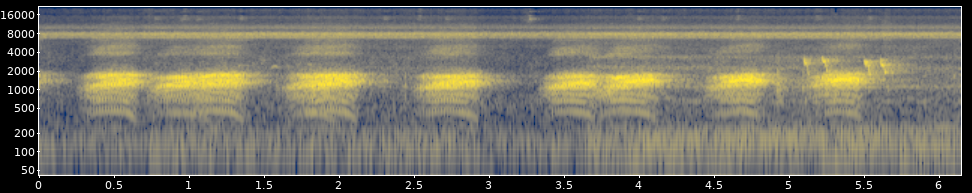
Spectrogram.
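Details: Harsh, drawn-out caws from a crow, known locally as uwak, repeated roughly every 0.7 seconds, some doubled; a small bird chirps briefly near the end over a constant shrill background whine.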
